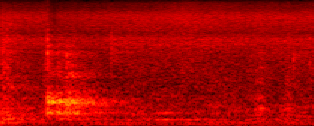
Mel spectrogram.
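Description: A steady hiss of background noise, with a brief louder sound about a third of a second in.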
